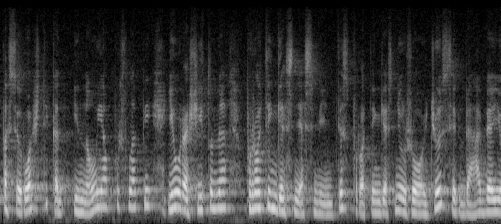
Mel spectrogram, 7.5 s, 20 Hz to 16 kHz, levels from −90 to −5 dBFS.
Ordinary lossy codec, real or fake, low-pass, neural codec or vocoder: MP3, 96 kbps; real; 14.4 kHz; none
